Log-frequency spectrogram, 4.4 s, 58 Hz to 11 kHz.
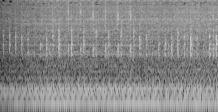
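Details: Dodge Charger SRT8 6.1 idling after restart, engine light on: loud steady knock about four per second over heavy throbbing idle; owner believes motor is done; cause unconfirmed.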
